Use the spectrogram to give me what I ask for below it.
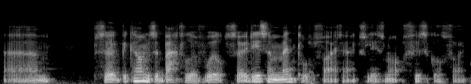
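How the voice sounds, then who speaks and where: Gravelly deep-voiced man, blunt. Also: quick pace, darkish tone, a little hiss or hum. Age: middle-aged. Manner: blunt, matter-of-fact, swears freely. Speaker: guest, former aircrew. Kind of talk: candid interview recollection. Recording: slightly dull lo-fi audio.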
